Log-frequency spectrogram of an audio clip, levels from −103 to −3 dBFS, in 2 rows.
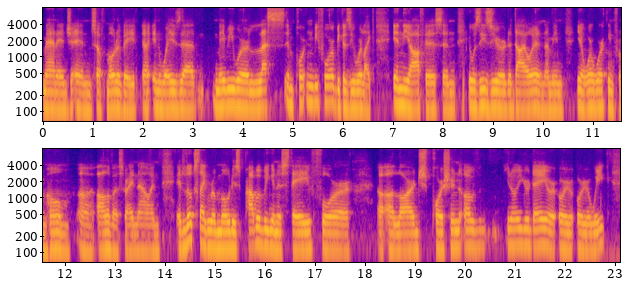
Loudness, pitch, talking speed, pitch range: -22 LUFS, 115 Hz, 170 wpm, 110-125 Hz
